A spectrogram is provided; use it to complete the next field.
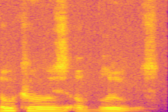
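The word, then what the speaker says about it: Beaucoups of Blues: second album it's called booze of blues and the reason I'm pronouncing it loses but that's how we go sings it I love that title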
